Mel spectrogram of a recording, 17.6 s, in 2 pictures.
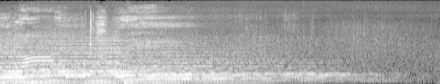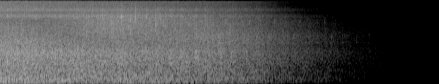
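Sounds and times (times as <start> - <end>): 
melodic house music at 120 BPM: 0.0 - 7.7.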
